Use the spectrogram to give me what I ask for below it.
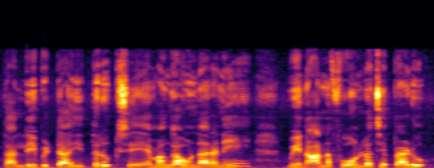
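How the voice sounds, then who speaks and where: A woman's voice: fairly high pitch, moderate pace, a little hiss or hum, lightly acted. A woman doing a scolding old granny. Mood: teasing, chatty. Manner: scolding, calls her girl names. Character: bossy loving old grandmother.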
